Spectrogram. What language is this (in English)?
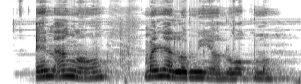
Luo (Kenya and Tanzania)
